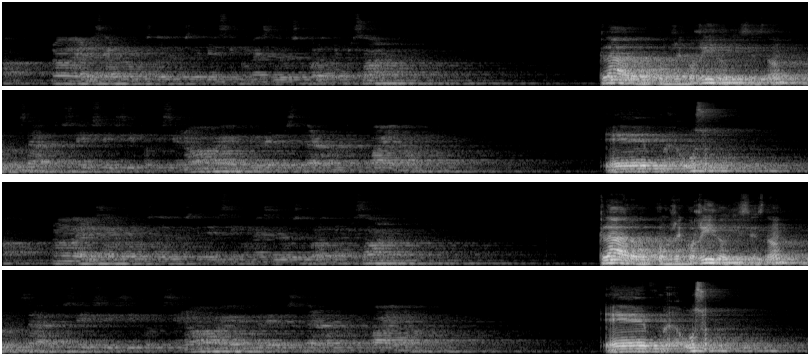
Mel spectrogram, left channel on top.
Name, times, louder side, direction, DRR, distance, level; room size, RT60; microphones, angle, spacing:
voice 1, 0.5-3.9 8.2-12.3, equal, 60° left, -4 dB, 1.6 m, -35 dB
voice 2, 6.0-7.9 14.1-15.1, right 3 dB, 55° right, 7 dB, 0.4 m, -18 dB
8.8 x 5.1 x 3.0 m, 2.8 s
head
